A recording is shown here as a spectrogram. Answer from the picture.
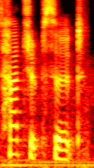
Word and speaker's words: Hatshepsut: class, because it was the name is Hatshepsut, but I was taught to remember it as Hatcheapsuit.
